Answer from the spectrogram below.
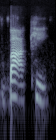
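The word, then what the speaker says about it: bacchi: um okay for example this one bachi when there's an akka in between so this pronounces baki okay so this is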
